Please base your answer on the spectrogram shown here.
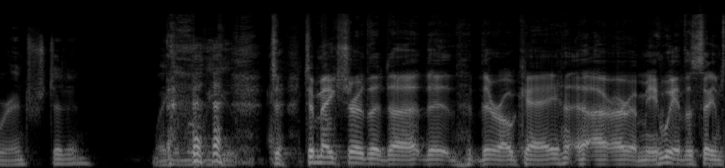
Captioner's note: chuckles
